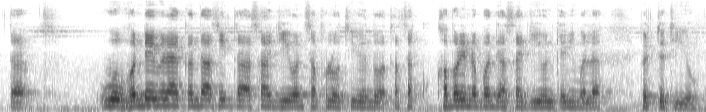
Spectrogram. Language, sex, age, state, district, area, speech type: Sindhi, male, 60+, Gujarat, Kutch, urban, spontaneous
